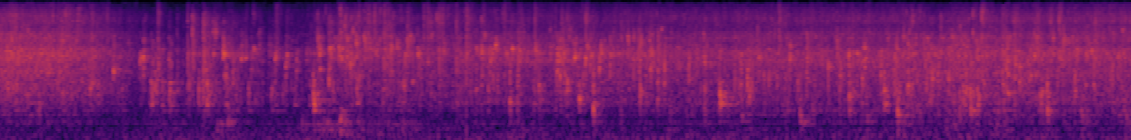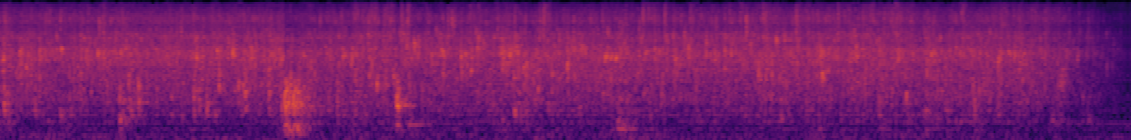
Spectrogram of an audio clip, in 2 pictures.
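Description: Carrots sizzle loudly and continuously in hot sunflower oil for an Ethiopian fasoliya tibs dish, with intermittent crackles and stirring sounds close up.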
